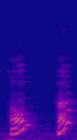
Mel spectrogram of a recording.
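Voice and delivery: high, questioning squeak of confusion; puzzled alien. A narrator's reading. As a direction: ask it baffled, voice jumping up. Puzzled alien hears "home.

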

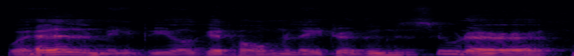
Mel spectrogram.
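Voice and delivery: usual speaking voice

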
